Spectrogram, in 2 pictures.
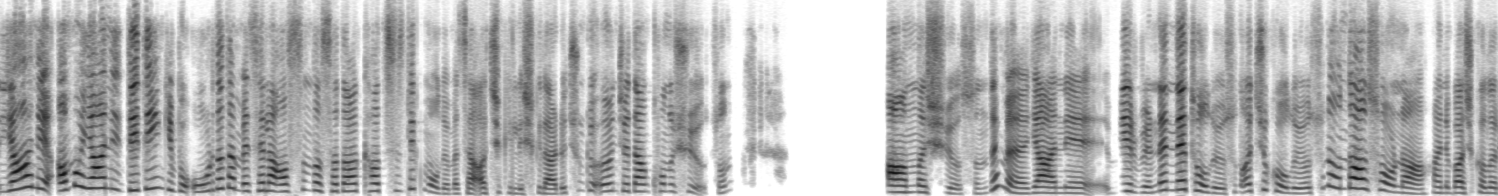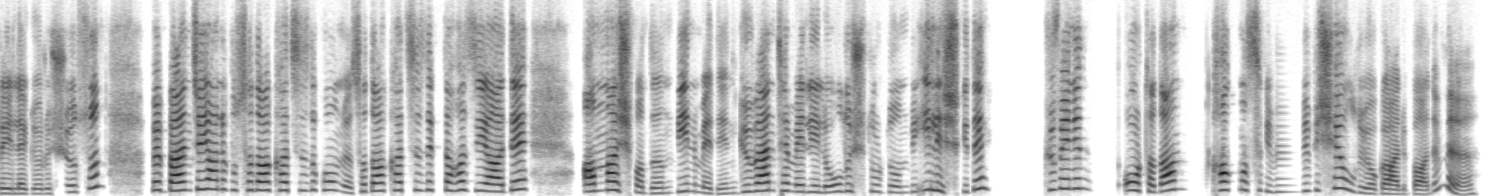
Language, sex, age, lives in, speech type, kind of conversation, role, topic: Turkish, female, 35-39, Spain, conversation, unstructured, none, Sadakat bir ilişkide senin için ne kadar önemlidir?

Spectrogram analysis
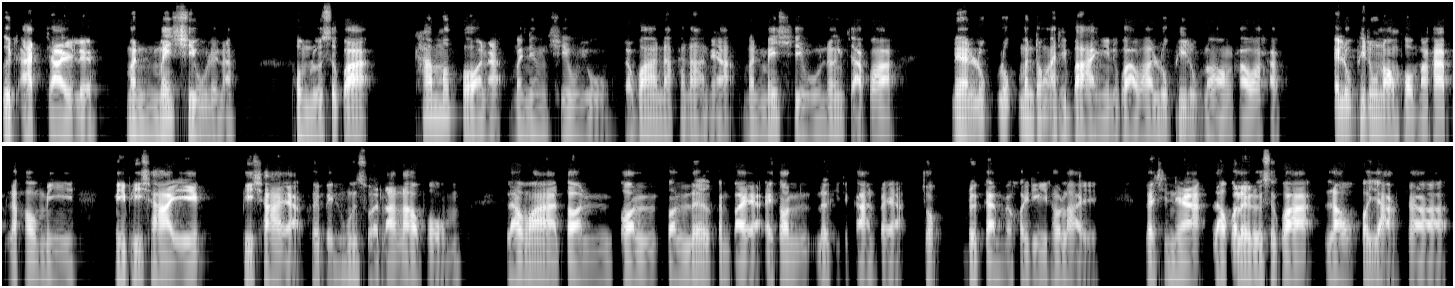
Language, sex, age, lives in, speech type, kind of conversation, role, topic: Thai, male, 35-39, Thailand, conversation, advice, user, ฉันควรจัดการความคาดหวังทางสังคมในงานเลี้ยงอย่างไร?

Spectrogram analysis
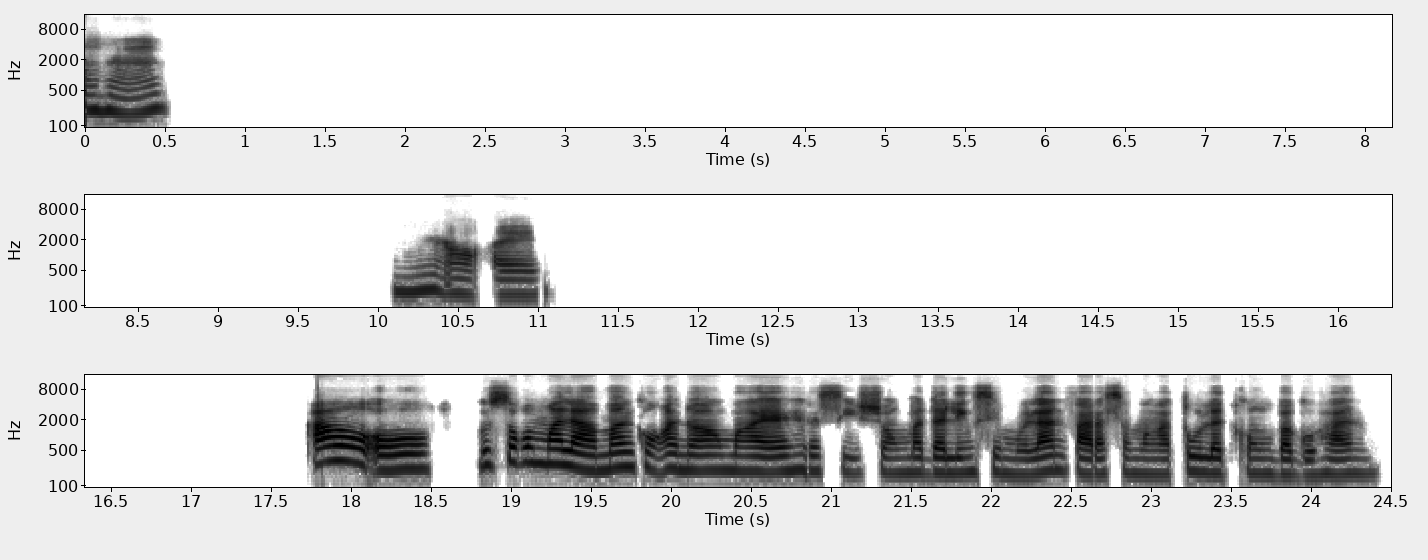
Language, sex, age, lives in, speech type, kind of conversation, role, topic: Filipino, female, 25-29, Philippines, read, expert-assistant, asker, Ano ang mga benepisyo ng regular na pag-eehersisyo sa kalusugan?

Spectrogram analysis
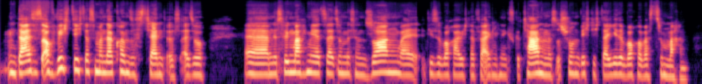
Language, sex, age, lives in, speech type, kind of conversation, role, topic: German, female, 30-34, Germany, conversation, advice, user, Wie kann ich trotz Arbeit und Haushalt Zeit für Selbstfürsorge finden?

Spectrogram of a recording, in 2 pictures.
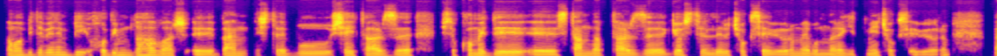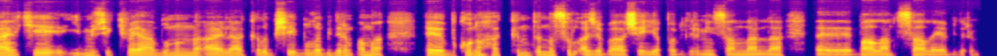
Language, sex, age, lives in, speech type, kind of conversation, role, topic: Turkish, male, 30-34, Portugal, conversation, advice, user, Taşındıktan sonra yaşadığınız yoğun yalnızlık ve sosyal bağ eksikliğiyle nasıl başa çıkıyorsunuz?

